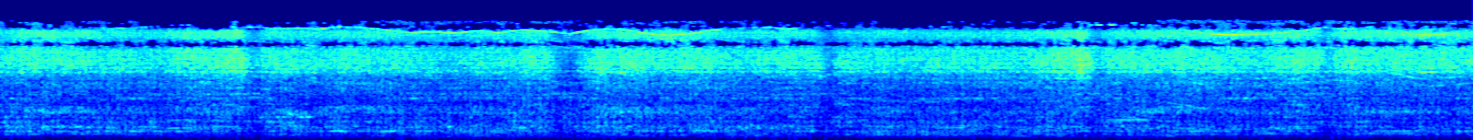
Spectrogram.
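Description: Handheld electric die grinder running at high speed and cutting into stone: a steady, hissing whine that dips briefly a few times.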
